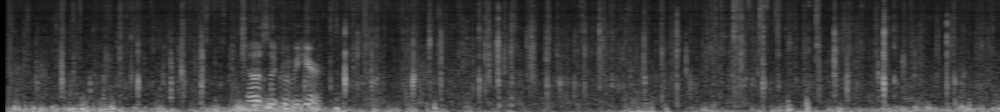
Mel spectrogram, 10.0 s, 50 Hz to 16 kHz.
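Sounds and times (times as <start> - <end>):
horse hooves clopping on gravel: 0.1 - 10.0.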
